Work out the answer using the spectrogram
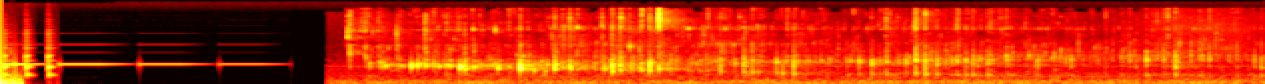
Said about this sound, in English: That coffee pour was a lie. It's usually a lie. It's usually a lie, not gonna lie.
